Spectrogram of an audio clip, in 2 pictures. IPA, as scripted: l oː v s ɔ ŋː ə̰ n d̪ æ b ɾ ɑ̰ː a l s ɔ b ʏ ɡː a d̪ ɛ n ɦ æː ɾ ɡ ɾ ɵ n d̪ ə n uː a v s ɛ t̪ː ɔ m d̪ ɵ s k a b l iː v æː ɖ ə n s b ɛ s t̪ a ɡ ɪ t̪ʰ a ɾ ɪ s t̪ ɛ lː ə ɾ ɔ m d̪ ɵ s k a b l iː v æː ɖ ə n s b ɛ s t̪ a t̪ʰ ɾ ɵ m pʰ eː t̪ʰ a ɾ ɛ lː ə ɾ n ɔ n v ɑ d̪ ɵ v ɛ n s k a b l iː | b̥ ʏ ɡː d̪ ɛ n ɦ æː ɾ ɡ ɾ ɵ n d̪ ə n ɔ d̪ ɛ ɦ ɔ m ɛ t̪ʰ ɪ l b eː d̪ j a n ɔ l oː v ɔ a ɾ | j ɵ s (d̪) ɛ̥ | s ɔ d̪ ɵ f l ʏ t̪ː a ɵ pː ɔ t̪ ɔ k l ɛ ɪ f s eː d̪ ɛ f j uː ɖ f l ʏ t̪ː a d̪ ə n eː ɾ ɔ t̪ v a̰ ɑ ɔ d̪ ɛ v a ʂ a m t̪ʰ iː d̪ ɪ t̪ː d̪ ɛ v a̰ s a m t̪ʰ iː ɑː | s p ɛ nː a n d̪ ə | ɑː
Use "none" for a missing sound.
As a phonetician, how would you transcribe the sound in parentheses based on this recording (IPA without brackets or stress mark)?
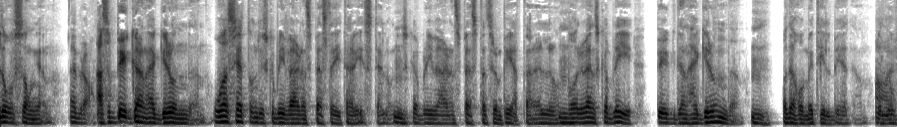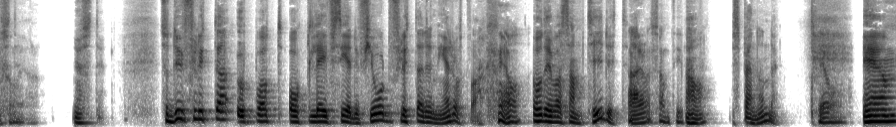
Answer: t̪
